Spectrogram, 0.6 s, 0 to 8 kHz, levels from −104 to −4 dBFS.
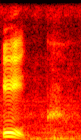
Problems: none marked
